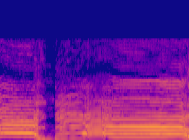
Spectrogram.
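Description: A solo singing voice, heavily pitch-corrected: each note sits at a dead-flat pitch and snaps abruptly to the next. It steps down twice, then jumps up just over a second in to a long held note.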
